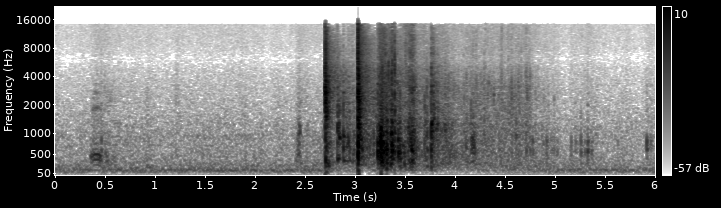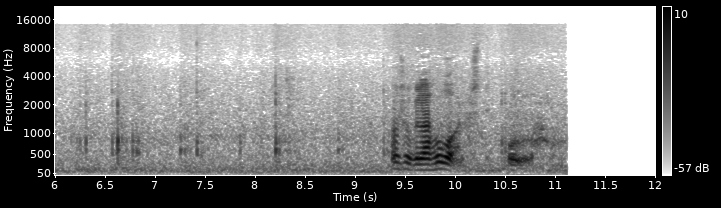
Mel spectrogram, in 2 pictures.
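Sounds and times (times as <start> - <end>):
sword striking plastic bottle: 2.7 - 4.3
water splashing: 2.7 - 4.8.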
